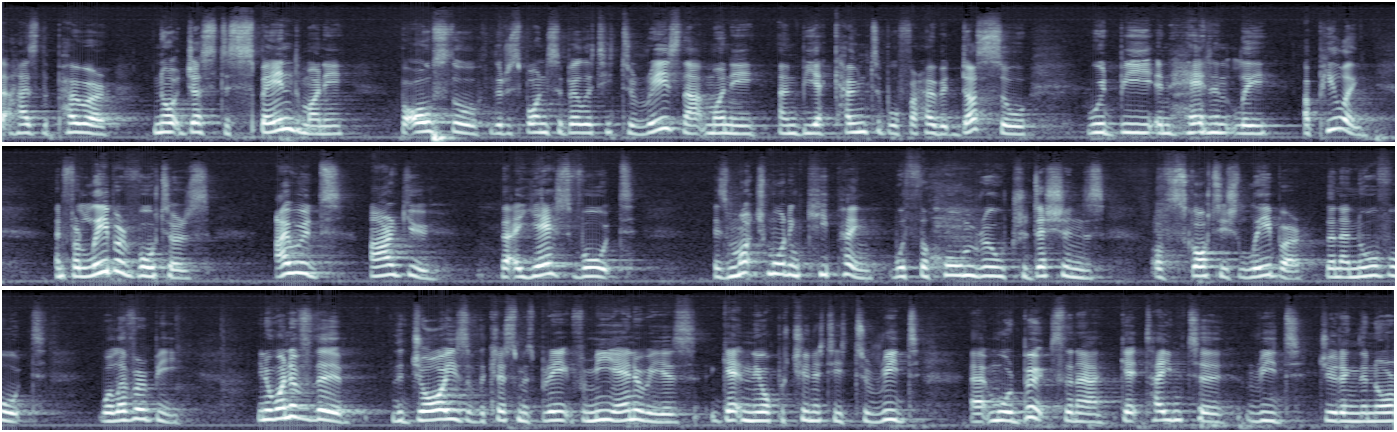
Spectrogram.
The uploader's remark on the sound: With a keynote speech at St Andrews University.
